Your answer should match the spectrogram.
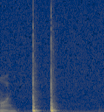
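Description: Two sharp, loud knocks about a third of a second apart over a steady hiss of TV static, just after a voice trails off on 'on'.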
